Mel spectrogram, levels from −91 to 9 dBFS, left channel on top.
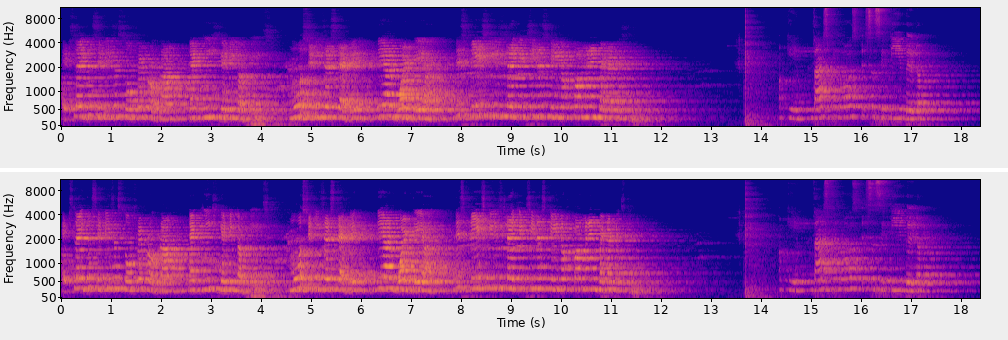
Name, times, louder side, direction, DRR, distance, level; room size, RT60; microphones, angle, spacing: voice 1, 0.0-4.0 4.3-5.9 6.3-7.5 7.8-11.5, right 1 dB, 50° right, -3 dB, 1.3 m, -25 dB
voice 2, 14.5-17.2, left 1 dB, 25° left, -4 dB, 1.1 m, -35 dB
13.0 x 5.8 x 2.6 m, 2.8 s
head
